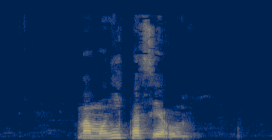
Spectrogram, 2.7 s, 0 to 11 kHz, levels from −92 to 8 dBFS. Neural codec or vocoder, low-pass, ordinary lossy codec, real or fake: vocoder, 44.1 kHz, 128 mel bands, Pupu-Vocoder; 9.9 kHz; AAC, 32 kbps; fake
